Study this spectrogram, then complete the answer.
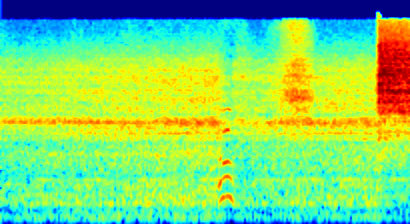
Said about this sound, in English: Yeah, wait for the bus to pull out.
